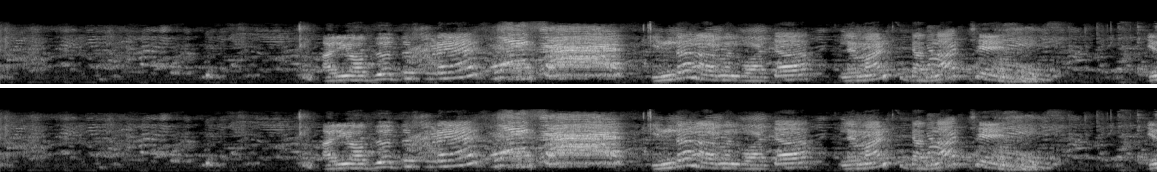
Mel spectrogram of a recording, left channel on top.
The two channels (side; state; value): both; identical; correlation 1.00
